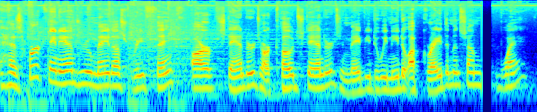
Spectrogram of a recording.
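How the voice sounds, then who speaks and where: Music plays in the background as a man speaks with an American accent. His fairly high pitch shows ordinary variation at a moderate pace. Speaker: TV news anchor and host. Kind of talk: talk show interview question.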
